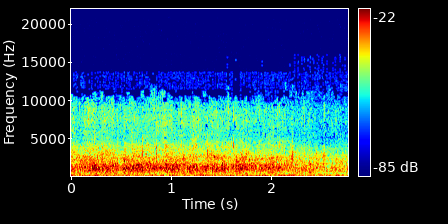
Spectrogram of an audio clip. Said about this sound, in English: They're applauding.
